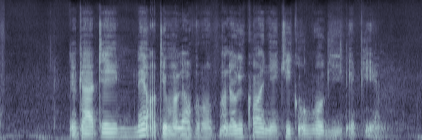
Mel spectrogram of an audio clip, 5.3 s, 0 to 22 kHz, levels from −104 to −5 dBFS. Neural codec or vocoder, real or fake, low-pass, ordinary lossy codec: codec, 44.1 kHz, 3.4 kbps, Pupu-Codec; fake; none; none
